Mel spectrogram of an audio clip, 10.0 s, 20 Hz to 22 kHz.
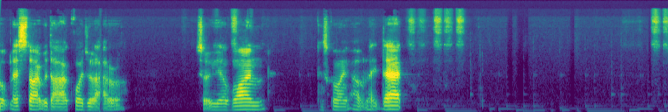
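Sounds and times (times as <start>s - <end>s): drawing tool scratching paper: 6.0s - 7.0s, 9.5s - 10.0s.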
